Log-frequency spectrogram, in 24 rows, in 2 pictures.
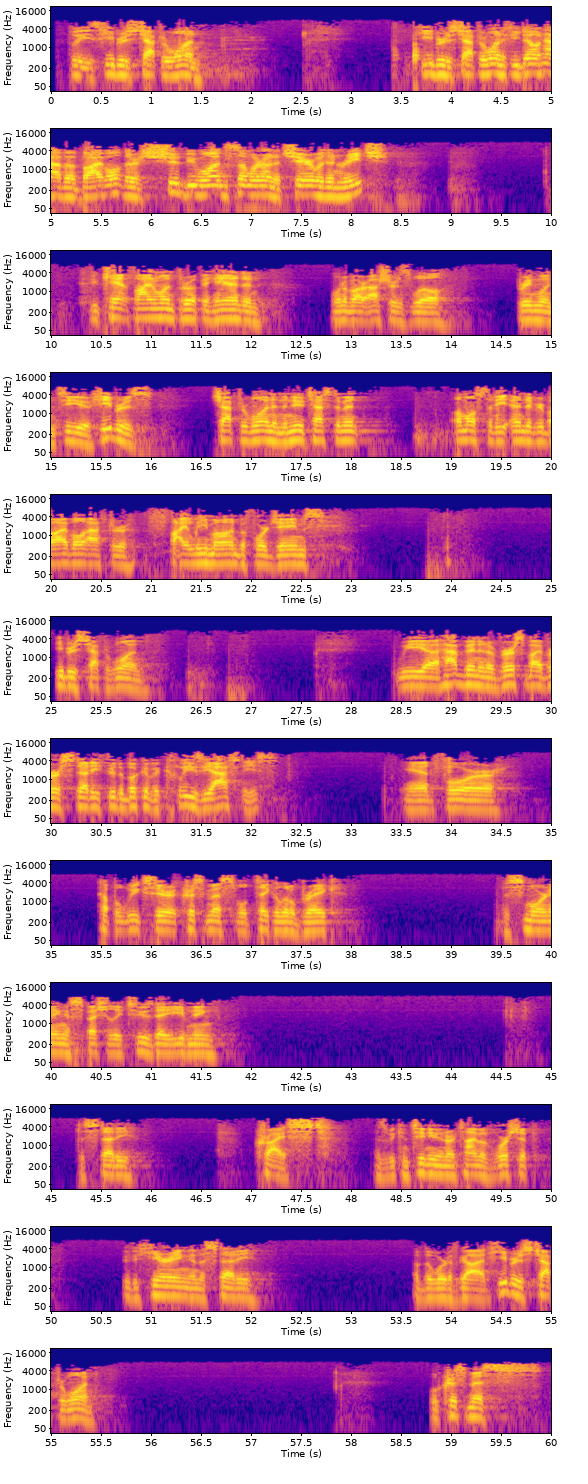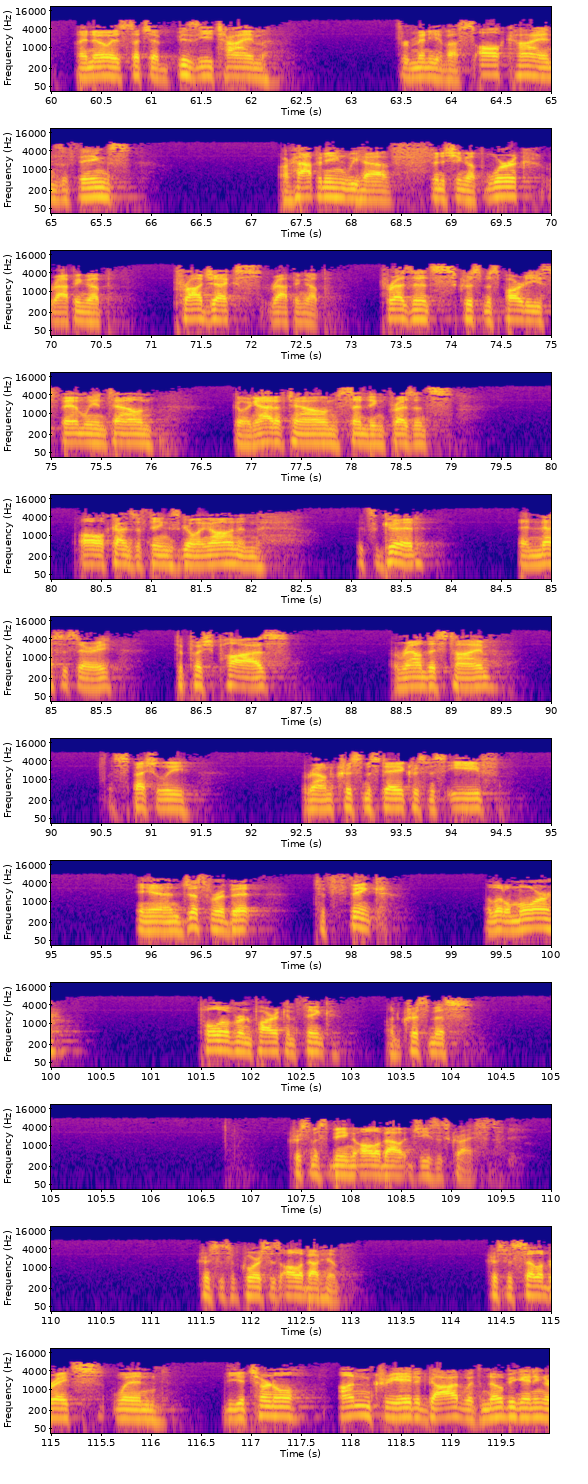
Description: [sermon] Hebrews 1:1-4 Christmas and the Supremacy of Jesus Christ | Cornerstone Church - Jackson Hole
